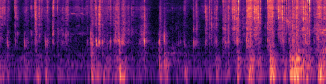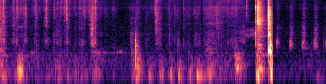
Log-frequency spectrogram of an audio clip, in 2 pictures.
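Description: An eraser rubs back and forth on paper.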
